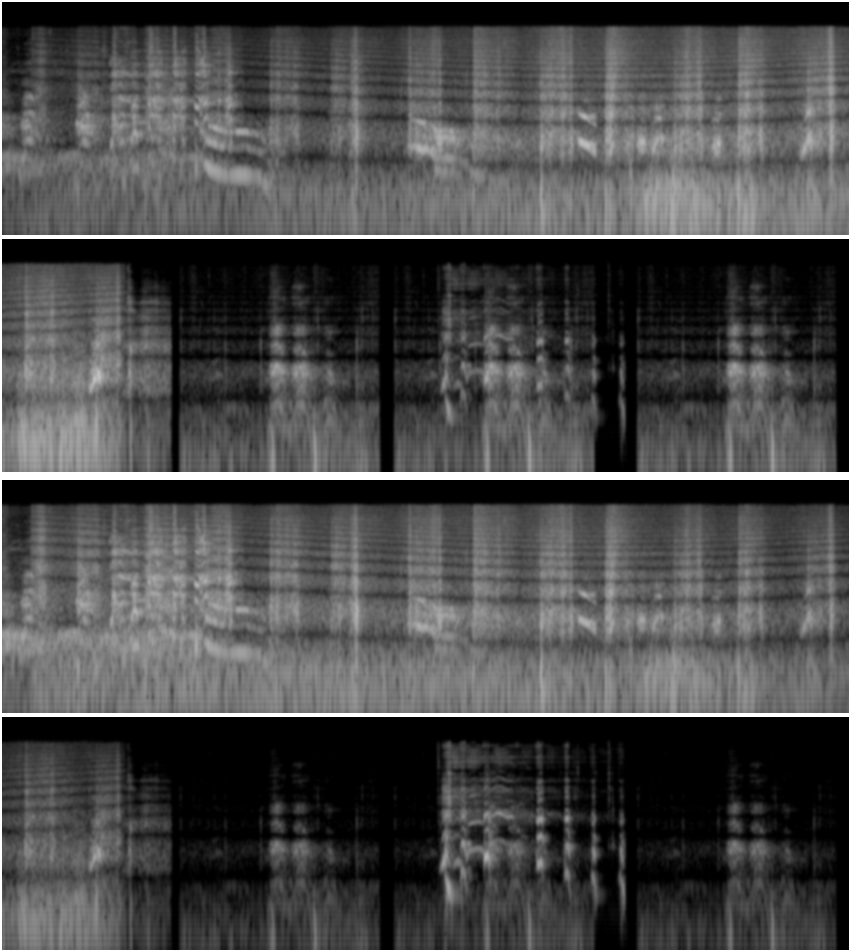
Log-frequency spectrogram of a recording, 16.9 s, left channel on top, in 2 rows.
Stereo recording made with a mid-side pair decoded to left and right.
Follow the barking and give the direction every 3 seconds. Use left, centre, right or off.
centre, centre, left, left, left, left.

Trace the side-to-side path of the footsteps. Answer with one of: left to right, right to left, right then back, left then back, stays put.
right to left.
